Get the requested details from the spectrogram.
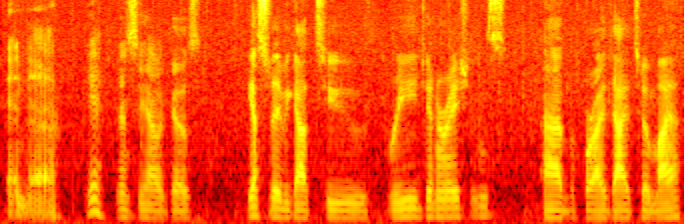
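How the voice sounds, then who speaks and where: Deep, gravelly-voiced male game streamer. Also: normal speed, a little hiss or hum, poor audio. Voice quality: groggy morning voice. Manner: speaking quietly, relaxed. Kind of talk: casual live-stream chat.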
